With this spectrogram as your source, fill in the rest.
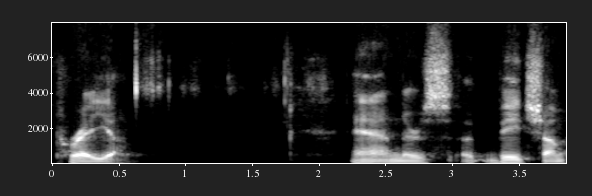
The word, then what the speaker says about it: praia: The word for beach, I believe, is pronounced praia.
